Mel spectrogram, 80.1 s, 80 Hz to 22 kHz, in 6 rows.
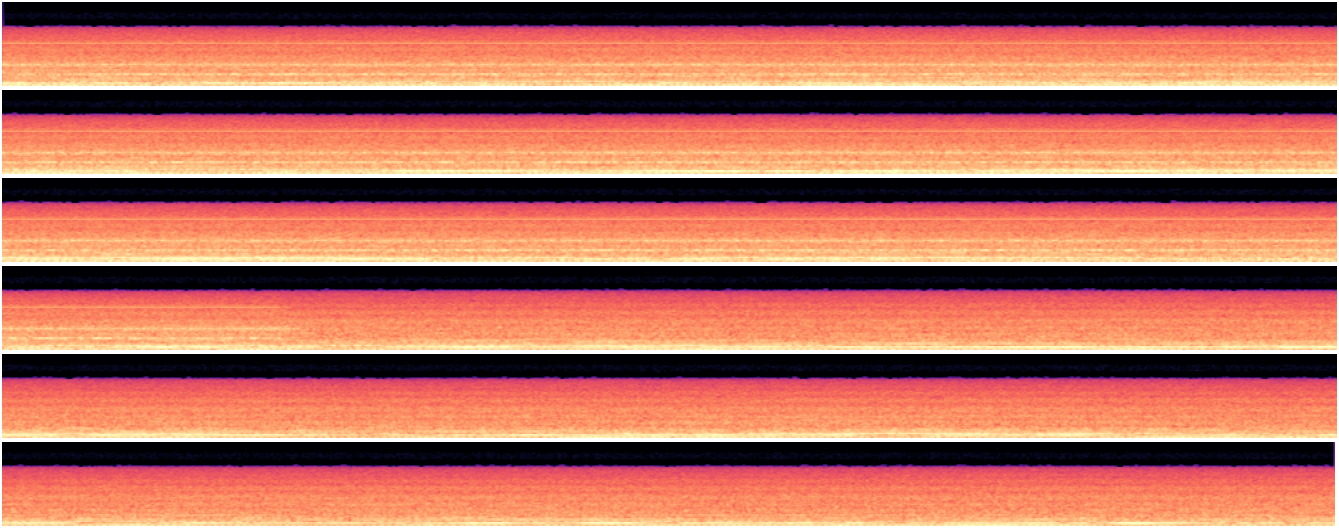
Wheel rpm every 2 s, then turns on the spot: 0, 0, 0, 0, 0, 0, 0, 0, 0, 0, 0, 0, 0, 0, 0, 0, 0, 0, 0, 0, 0, 0, 0, 0, 0, 0, 0, 0, 0, 0, 0, 0, 0, 0, 0, 0, 0, 0, 0, 0.
none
